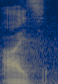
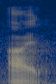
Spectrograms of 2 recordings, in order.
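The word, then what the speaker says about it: aisle: So that is नॉट आइजल, that is आयल, आयल, आयल।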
